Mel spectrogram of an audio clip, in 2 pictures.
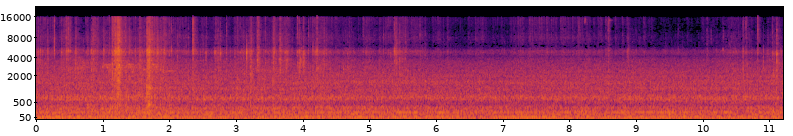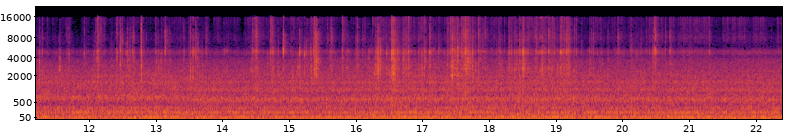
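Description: Plastic jewellery packets crinkling and clicking now and then as they are handled. The two sharpest clicks come about a second in, over a steady low hum.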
